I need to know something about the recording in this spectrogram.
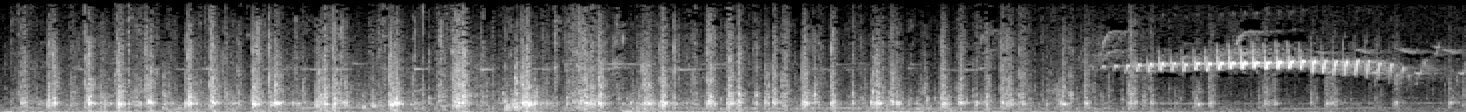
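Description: Horse hooves clip-clop at a steady trotting pace throughout, pulling a cabriolet as Lord Henry and Dorian Gray leave the studio, fairly loud, with a brief high-pitched squeal rising near the end.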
